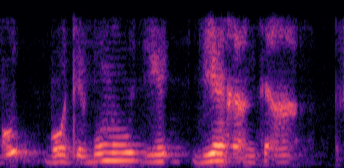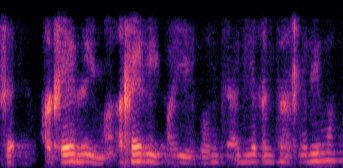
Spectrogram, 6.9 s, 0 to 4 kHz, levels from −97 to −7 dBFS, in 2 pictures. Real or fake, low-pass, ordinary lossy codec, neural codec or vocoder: fake; 3.6 kHz; none; codec, 44.1 kHz, 2.6 kbps, DAC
